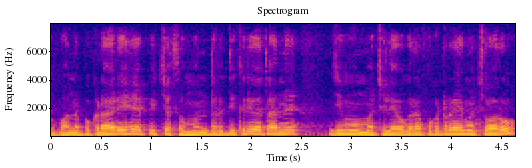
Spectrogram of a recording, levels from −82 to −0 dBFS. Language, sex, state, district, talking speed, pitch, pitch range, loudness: Rajasthani, male, Rajasthan, Nagaur, 220 wpm, 145 Hz, 135-155 Hz, -13 LUFS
